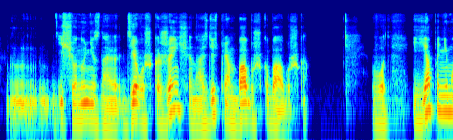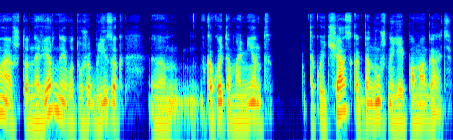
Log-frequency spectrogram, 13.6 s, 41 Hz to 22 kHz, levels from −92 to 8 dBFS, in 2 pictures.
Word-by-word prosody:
м, 235 Hz, -1 st, -7 dB
еще, 235 Hz, -, -2 dB
ну, 105 Hz, +2 st, 0 dB
не 110 Hz, -1 st, +3 dB
знаю, 85 Hz, -3 st, -4 dB
девушка-женщина. 115 Hz, -, +2 dB
А -, -, -4 dB
здесь 125 Hz, +9 st, -2 dB
прям 95 Hz, -8 st, -3 dB
бабушка-бабушка. 110 Hz, +1 st, +2 dB, 1.0 s
Вот, 90 Hz, -1 st, -3 dB, 0.4 s
и -, -, -6 dB
я 140 Hz, +11 st, +6 dB
понимаю, 150 Hz, -9 st, +1 dB
что, 100 Hz, +2 st, -3 dB
наверное, 115 Hz, -, +1 dB
вот 100 Hz, -1 st, -8 dB
уже 100 Hz, +5 st, -3 dB
близок, 115 Hz, +3 st, -2 dB, 0.4 s
а, 90 Hz, -1 st, -6 dB
м, 240 Hz, -, -8 dB
в -, -, -19 dB
какой-то 115 Hz, -1 st, +2 dB
момент 105 Hz, +3 st, -2 dB, 0.6 s
такой 90 Hz, -1 st, -5 dB
час, 145 Hz, -, +5 dB
когда 110 Hz, -, -1 dB
нужно 115 Hz, +2 st, 0 dB
ей 100 Hz, 0 st, -3 dB
помогать. 100 Hz, -7 st, -2 dB
110 Hz, 130 wpm, -23 LUFS, 95-150 Hz, 1.0 s, я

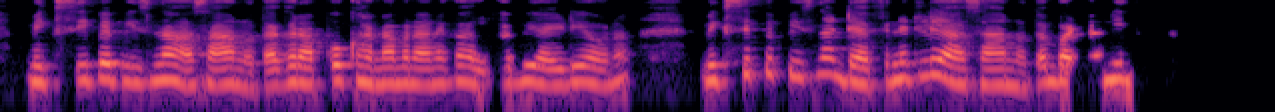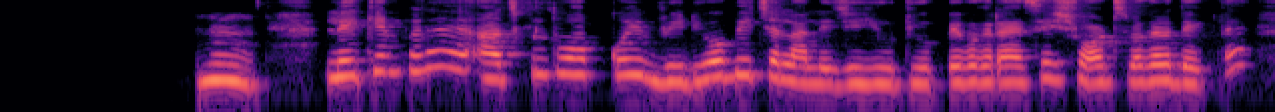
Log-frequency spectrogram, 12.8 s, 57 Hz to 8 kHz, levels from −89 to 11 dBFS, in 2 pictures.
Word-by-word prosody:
Mixie 220 Hz, +2 st, +8 dB
पे 245 Hz, +1 st, +2 dB
पीसना 230 Hz, 0 st, 0 dB
आसान 195 Hz, +1 st, +1 dB
होता 170 Hz, +2 st, -4 dB
है, 185 Hz, -, 0 dB
अगर 220 Hz, -, +1 dB
आपको 205 Hz, +3 st, 0 dB
खाना 205 Hz, -2 st, 0 dB
बनाने 200 Hz, -1 st, -2 dB
का 225 Hz, +2 st, -4 dB
हल्का 205 Hz, +1 st, -7 dB
भी 225 Hz, -, 0 dB
आइडिया 205 Hz, +3 st, -3 dB
हो 190 Hz, -, -5 dB
ना, 230 Hz, -, -9 dB, 0.4 s
मिक्सी 230 Hz, +6 st, +8 dB
पे 310 Hz, +1 st, -9 dB
पीसना 295 Hz, +3 st, -3 dB
डेफिनिटली 245 Hz, +8 st, -2 dB
आसान 195 Hz, -1 st, +3 dB
होता 170 Hz, +5 st, -7 dB
है। 220 Hz, -, -3 dB
बट 220 Hz, +1 st, +1 dB
अभी 240 Hz, 0 st, -1 dB, 1.8 s
हुँ, 235 Hz, -3 st, 0 dB, 0.4 s
लेकिन 280 Hz, +5 st, -1 dB
पता 350 Hz, +4 st, -4 dB
है 395 Hz, -3 st, -2 dB
आजकल 245 Hz, +5 st, -2 dB
तो 310 Hz, 0 st, -3 dB
आप 300 Hz, 0 st, -5 dB
कोई 295 Hz, 0 st, -2 dB
वीडियो 220 Hz, +3 st, -1 dB
भी 295 Hz, +1 st, -4 dB
चला 235 Hz, -5 st, 0 dB
लीजिए 200 Hz, 0 st, -5 dB
यूट्यूब 200 Hz, 0 st, -7 dB
पे 215 Hz, -, -1 dB
वगैरह 215 Hz, 0 st, -1 dB
ऐसे 240 Hz, +4 st, +6 dB
शॉर्ट्स 215 Hz, -2 st, +1 dB
वगैरह 230 Hz, +2 st, 0 dB
देखते 210 Hz, -, -6 dB
हैं, 430 Hz, -, -8 dB
220 Hz, 210 wpm, -23 LUFS, 205-255 Hz, 1.8 s, मिक्सी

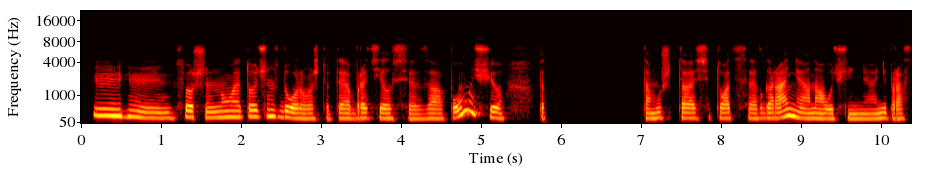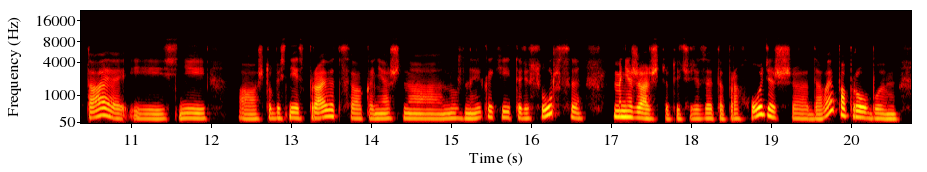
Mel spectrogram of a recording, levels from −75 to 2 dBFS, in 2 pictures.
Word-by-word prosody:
Мгм. 185 Hz, -, +2 dB
Слушай, 175 Hz, -2 st, 0 dB
ну, 170 Hz, +2 st, 0 dB
это 180 Hz, +1 st, 0 dB
очень 190 Hz, +2 st, +1 dB
здорово, 150 Hz, -6 st, +1 dB
что 135 Hz, 0 st, -7 dB
ты 140 Hz, +4 st, -4 dB
обратился 140 Hz, -1 st, -2 dB
за 135 Hz, 0 st, -3 dB
помощью, 250 Hz, -, +1 dB, 0.4 s
пот -, -, -7 dB, 1.2 s
потому 145 Hz, +2 st, -2 dB
что 150 Hz, -1 st, -2 dB
ситуация 150 Hz, -1 st, -4 dB
выгорания, 150 Hz, +3 st, +2 dB
она 140 Hz, -1 st, 0 dB
очень, 135 Hz, 0 st, -3 dB
э, 135 Hz, 0 st, -4 dB
непростая, 150 Hz, +5 st, +1 dB
и 130 Hz, -1 st, -3 dB
с 135 Hz, -, -11 dB
ней, 145 Hz, -1 st, 0 dB, 0.4 s
э, 130 Hz, 0 st, -2 dB
чтобы 145 Hz, +3 st, -4 dB
с -, -, -10 dB
ней 155 Hz, -1 st, +3 dB
справиться, 150 Hz, -1 st, +1 dB
конечно, 140 Hz, -1 st, -1 dB
нужны 140 Hz, +1 st, -1 dB
какие-то 165 Hz, -2 st, -3 dB
ресурсы. 155 Hz, -, 0 dB, 0.4 s
Мне 180 Hz, -1 st, +6 dB
жаль, 150 Hz, -4 st, +5 dB
что 130 Hz, +1 st, -2 dB
ты 125 Hz, +2 st, -6 dB
через 130 Hz, +2 st, -5 dB
это 135 Hz, -2 st, -1 dB
проходишь. 155 Hz, -, +2 dB
Э, 135 Hz, -1 st, -2 dB
давай 130 Hz, +1 st, +1 dB
попробуем, 140 Hz, -, +3 dB
145 Hz, 120 wpm, -27 LUFS, 135-165 Hz, 1.2 s, Мне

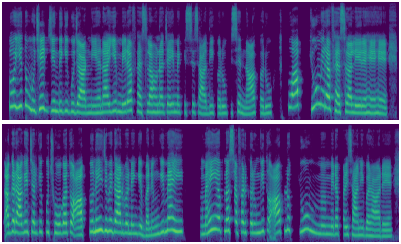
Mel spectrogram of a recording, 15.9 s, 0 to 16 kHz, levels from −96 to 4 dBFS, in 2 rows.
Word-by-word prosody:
तो 430 Hz, +1 st, 0 dB
ये 440 Hz, -, +2 dB
तो 465 Hz, -, -2 dB
मुझे 340 Hz, +4 st, +4 dB
ज़िंदगी 290 Hz, -1 st, -1 dB
गुज़ारनी 230 Hz, -4 st, +1 dB
है 230 Hz, +1 st, -3 dB
ना, 250 Hz, +1 st, +2 dB
ये 260 Hz, +3 st, 0 dB
मेरा 265 Hz, +2 st, +1 dB
फ़ैसला 260 Hz, -4 st, -2 dB
होना 245 Hz, 0 st, -2 dB
चाहिए, 250 Hz, +1 st, -3 dB
मैं 250 Hz, -1 st, -6 dB
किससे 245 Hz, +1 st, -10 dB
शादी 220 Hz, -2 st, -5 dB
करूँ, 215 Hz, 0 st, -6 dB
किससे 230 Hz, +4 st, -8 dB
ना 205 Hz, -1 st, -3 dB
करूँ। 220 Hz, +1 st, -7 dB, 0.3 s
तो 405 Hz, -, -7 dB
आप 440 Hz, 0 st, +2 dB, 0.2 s
क्यों 435 Hz, +8 st, -1 dB
मेरा 405 Hz, -6 st, +5 dB
फ़ैसला 260 Hz, -2 st, +2 dB
ले 230 Hz, -1 st, +2 dB
रहे 225 Hz, 0 st, +1 dB
हैं? 205 Hz, -2 st, 0 dB, 0.4 s
अगर 320 Hz, +4 st, +3 dB
आगे 290 Hz, +2 st, +6 dB
चल 310 Hz, 0 st, -2 dB
के 320 Hz, -, -5 dB
कुछ 315 Hz, -1 st, -8 dB
होगा, 290 Hz, +1 st, +2 dB
तो 300 Hz, -, -1 dB
आप 230 Hz, +1 st, +4 dB
तो 325 Hz, -, +1 dB
नहीं 365 Hz, +3 st, +6 dB
ज़िम्मेदार 330 Hz, -4 st, +4 dB
बनेंगे, 275 Hz, -3 st, -2 dB
बनूँगी 225 Hz, +8 st, -2 dB
मैं 375 Hz, +3 st, +5 dB
ही। 335 Hz, -1 st, +2 dB, 0.4 s
मैं 265 Hz, +2 st, 0 dB
ही 390 Hz, +4 st, +5 dB
अपना 360 Hz, -2 st, +1 dB
सफ़र 315 Hz, -3 st, -2 dB
करूँगी, 295 Hz, +2 st, -2 dB
तो 345 Hz, -, -5 dB
आप 320 Hz, 0 st, +2 dB
लोग 375 Hz, 0 st, -2 dB
क्यों 375 Hz, +2 st, -4 dB, 0.2 s
म 260 Hz, -1 st, -5 dB
मेरा 255 Hz, 0 st, -2 dB
परेशानी 225 Hz, -2 st, -3 dB
बढ़ा 200 Hz, -3 st, -2 dB
रहे 190 Hz, 0 st, -4 dB
हैं? 190 Hz, 0 st, -5 dB
270 Hz, 220 wpm, -24 LUFS, 230-320 Hz, 0.4 s, आगे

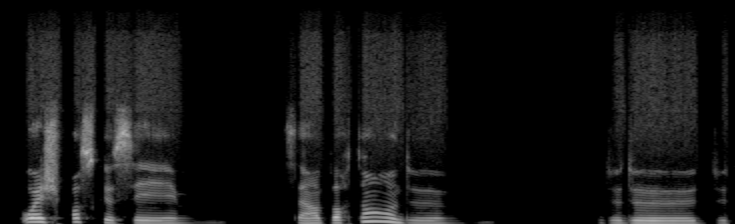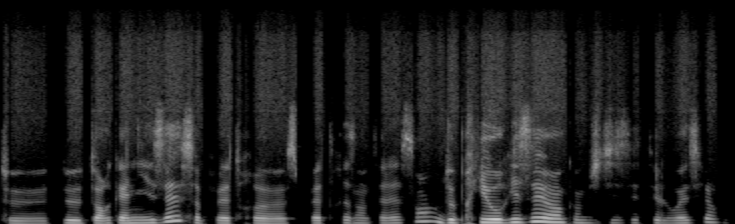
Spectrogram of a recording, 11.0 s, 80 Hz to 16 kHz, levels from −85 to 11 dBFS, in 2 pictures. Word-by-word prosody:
ouais 265 Hz, 0 st, +7 dB
je 255 Hz, -, +5 dB
pense 265 Hz, 0 st, +6 dB
que 205 Hz, -, -4 dB
c'est 180 Hz, -2 st, +1 dB, 0.7 s
c'est 185 Hz, -, -7 dB
important 245 Hz, +11 st, 0 dB
de 175 Hz, -3 st, -11 dB, 1.1 s
de 180 Hz, 0 st, -8 dB
de 175 Hz, -1 st, -2 dB
de 180 Hz, -, -16 dB
te 170 Hz, 0 st, -11 dB
de 190 Hz, -1 st, 0 dB
t'organiser 190 Hz, -, 0 dB
ça 200 Hz, -, +1 dB
peut 185 Hz, -, -18 dB
être, 180 Hz, +1 st, -4 dB
heu, 165 Hz, -1 st, -3 dB
ça 165 Hz, -, 0 dB
peut 185 Hz, -, -3 dB
être 185 Hz, -, -7 dB
très 195 Hz, -2 st, -10 dB
intéressant 195 Hz, -, -6 dB
de 215 Hz, -3 st, +3 dB
prioriser 230 Hz, +6 st, +4 dB
hein 250 Hz, -2 st, +4 dB
comme 205 Hz, -3 st, -13 dB
je 195 Hz, -, -2 dB
disais 195 Hz, +1 st, -9 dB
tes 195 Hz, -, -11 dB
loisirs. 190 Hz, +6 st, -7 dB
190 Hz, 170 wpm, -25 LUFS, 175-225 Hz, 1.1 s, ouais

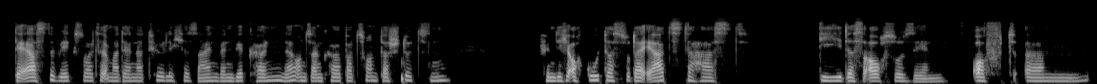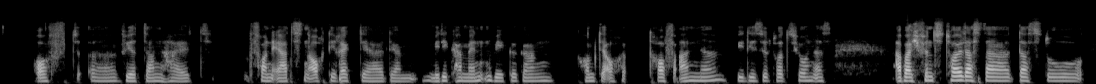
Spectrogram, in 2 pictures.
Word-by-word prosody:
der 160 Hz, -, +5 dB
erste 170 Hz, +4 st, +3 dB
Weg 170 Hz, 0 st, -2 dB
sollte 170 Hz, -1 st, -3 dB
immer 160 Hz, -, -1 dB
der 160 Hz, -1 st, -4 dB
Natürliche 175 Hz, +2 st, -5 dB
sein, 160 Hz, +1 st, -4 dB
wenn 155 Hz, 0 st, -3 dB
wir 170 Hz, +1 st, -1 dB
können, 170 Hz, +3 st, -2 dB
ne, 170 Hz, +3 st, 0 dB
unseren 165 Hz, -2 st, -1 dB
Körper 165 Hz, 0 st, -3 dB
zu -, -, -3 dB
unterstützen. 180 Hz, +1 st, -3 dB, 0.9 s
Finde 170 Hz, -2 st, 0 dB
ich 175 Hz, -, +5 dB
auch -, -, +3 dB
gut, 200 Hz, 0 st, 0 dB
dass 180 Hz, -2 st, 0 dB
du 180 Hz, -, -4 dB
da 165 Hz, -2 st, +6 dB
Ärzte 170 Hz, +2 st, +2 dB
hast, 165 Hz, -1 st, -4 dB, 0.7 s
die 170 Hz, 0 st, +1 dB
das 170 Hz, -3 st, +1 dB
auch 155 Hz, -1 st, +5 dB
so 165 Hz, -2 st, -1 dB
sehen. 140 Hz, 0 st, -6 dB, 0.2 s
Oft, 175 Hz, -1 st, +2 dB
ähm 160 Hz, +1 st, -3 dB, 0.4 s
oft, 160 Hz, -, -1 dB
äh, 175 Hz, -, -6 dB, 0.3 s
wird 155 Hz, 0 st, -1 dB
dann 155 Hz, -1 st, -1 dB
halt 145 Hz, -1 st, -6 dB, 0.3 s
von 170 Hz, -2 st, 0 dB
Ärzten 150 Hz, 0 st, +1 dB
auch 150 Hz, -, +4 dB
direkt 160 Hz, -1 st, -1 dB
der 145 Hz, -2 st, -1 dB
der 150 Hz, -1 st, -4 dB
M 145 Hz, 0 st, -7 dB
Medikamentenweg 165 Hz, 0 st, -1 dB
gegangen. 165 Hz, 0 st, -4 dB, 0.2 s
Kommt 160 Hz, +1 st, -4 dB
ja -, -, +5 dB
auch -, -, -2 dB, 0.3 s
drauf 165 Hz, -3 st, +1 dB
an, 155 Hz, +5 st, +2 dB
ne, 180 Hz, +4 st, -3 dB
wie 165 Hz, -, -1 dB
die 165 Hz, 0 st, -2 dB
Situation 165 Hz, +1 st, -2 dB
ist. 160 Hz, 0 st, -4 dB, 0.6 s
Aber 165 Hz, +1 st, +8 dB
ich 165 Hz, -, +7 dB
finde 185 Hz, -1 st, +3 dB
es -, -, +3 dB
toll, 190 Hz, 0 st, +8 dB
dass 185 Hz, -2 st, +6 dB
da 175 Hz, -2 st, +4 dB
dass 175 Hz, -3 st, +1 dB
du 165 Hz, -2 st, -2 dB
165 Hz, 180 wpm, -26 LUFS, 155-175 Hz, 0.9 s, Aber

